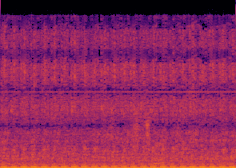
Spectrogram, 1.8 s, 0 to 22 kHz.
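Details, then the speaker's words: 2011 Honda XL700V Transalp, running outside cold on the choke/idle air control valve: steady even low thumping at raised idle with no knocks or misses. Charging reaches 14 V, so the owner blames a high-resistance connector. "And I'm just looking at there, I'm looking at the actual revs. So it's on the idle air control valve, it's on the choke, the actual choke."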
